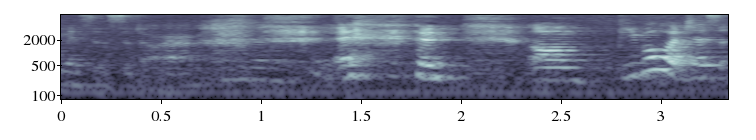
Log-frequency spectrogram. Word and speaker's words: Isadora: nice to meet you Isadora that's like four syllables it's like can I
